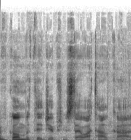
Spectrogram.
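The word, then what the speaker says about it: Ahtal-Ka: Atalka is how you pronounce it.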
